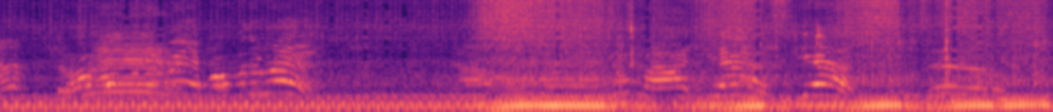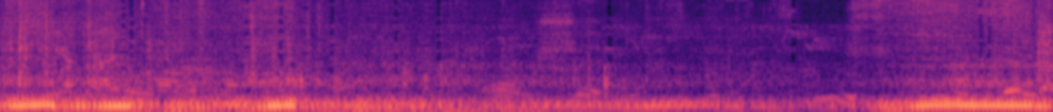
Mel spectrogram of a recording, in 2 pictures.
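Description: Minivan engine revving hard as the van is driven away, the revs surging from about two seconds in and easing off later on. People shout and laugh over it near the start.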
